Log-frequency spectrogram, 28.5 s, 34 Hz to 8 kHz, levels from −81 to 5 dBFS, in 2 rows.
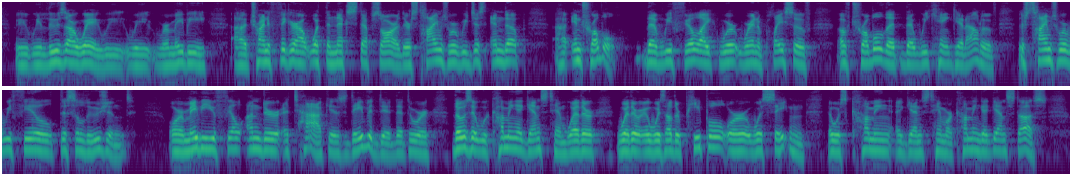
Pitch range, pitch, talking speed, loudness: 145-165 Hz, 155 Hz, 190 wpm, -27 LUFS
